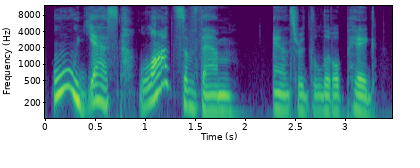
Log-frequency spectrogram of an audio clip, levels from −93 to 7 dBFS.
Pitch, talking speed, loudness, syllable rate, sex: 180 Hz, 155 wpm, -20 LUFS, 4.6 syllables/s, female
